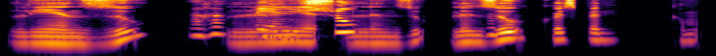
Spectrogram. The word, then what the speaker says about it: 脸书: 脸书. Lianzu?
